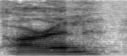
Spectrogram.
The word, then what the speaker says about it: Aron: is not Aaron, it's Aaron. And everybody gets it wrong. And I explain it's spelled like Aaron, but pronounced like registered nurse. R-N.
